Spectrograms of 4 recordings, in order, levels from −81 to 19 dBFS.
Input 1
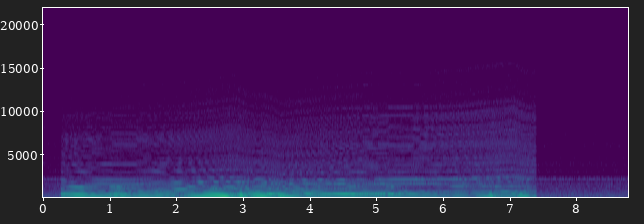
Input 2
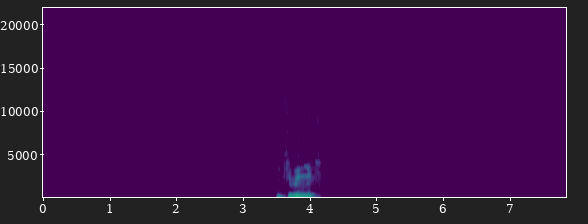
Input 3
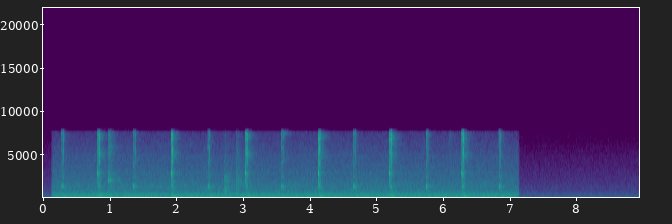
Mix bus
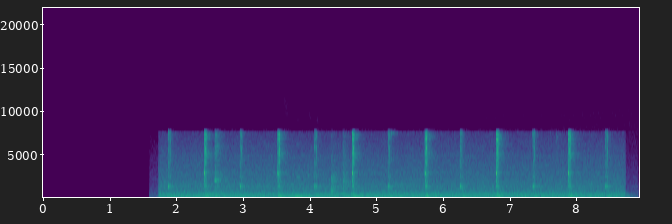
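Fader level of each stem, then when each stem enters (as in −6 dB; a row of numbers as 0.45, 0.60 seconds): −9.5, −0.5, +1.0 decibels; 2.05, 0.00, 1.60 seconds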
